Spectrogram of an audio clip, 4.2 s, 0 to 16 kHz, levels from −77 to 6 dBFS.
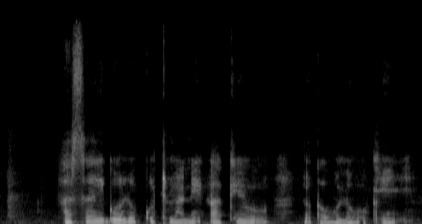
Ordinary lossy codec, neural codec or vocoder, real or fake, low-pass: none; codec, 32 kHz, 1.9 kbps, SNAC; fake; 14.4 kHz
